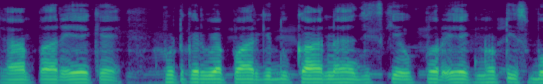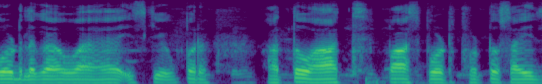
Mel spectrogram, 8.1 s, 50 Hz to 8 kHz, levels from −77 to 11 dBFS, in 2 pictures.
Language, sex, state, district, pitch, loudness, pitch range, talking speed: Hindi, male, Rajasthan, Bikaner, 115 Hz, -17 LUFS, 115-120 Hz, 185 wpm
